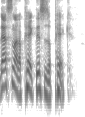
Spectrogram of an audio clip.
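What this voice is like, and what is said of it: Put-on Australian accent. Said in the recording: “Gotta work on my Australian accent.”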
